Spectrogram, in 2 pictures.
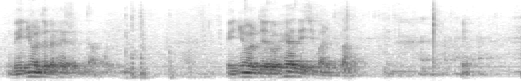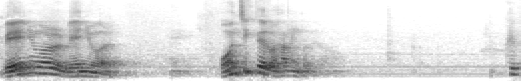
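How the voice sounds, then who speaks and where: Youth pastor, a man, casual sermon: lively swings in pitch, mellow tone, echoey hall. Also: slight background noise. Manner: chatty, jokes with the audience, swings loud and soft. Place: church hall. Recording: echoey church hall, from a distance.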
